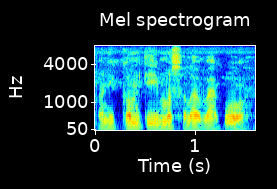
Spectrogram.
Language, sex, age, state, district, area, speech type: Nepali, male, 30-45, West Bengal, Kalimpong, rural, spontaneous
